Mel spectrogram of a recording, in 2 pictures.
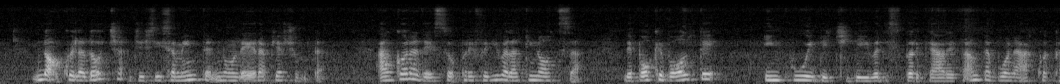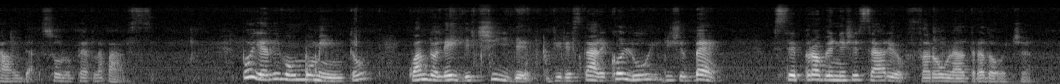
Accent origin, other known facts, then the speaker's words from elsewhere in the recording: Rome, Lazio, Italy; io vengo da Roma e a casa mia avevamo il bagno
